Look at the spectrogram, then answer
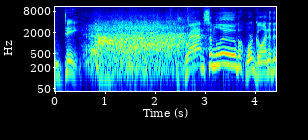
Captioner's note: laughter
